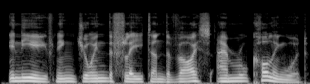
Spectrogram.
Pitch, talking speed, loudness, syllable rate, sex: 135 Hz, 195 wpm, -16 LUFS, 6.1 syllables/s, male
